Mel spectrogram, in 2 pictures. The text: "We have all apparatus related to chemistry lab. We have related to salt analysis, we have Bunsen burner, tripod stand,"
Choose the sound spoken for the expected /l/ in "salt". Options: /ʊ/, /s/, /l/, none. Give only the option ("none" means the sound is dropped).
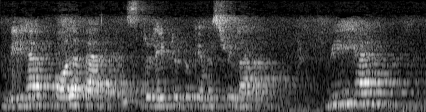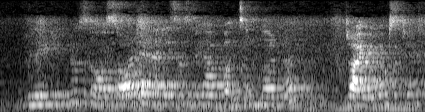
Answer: none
